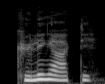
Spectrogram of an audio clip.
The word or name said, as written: kyllingeagtig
